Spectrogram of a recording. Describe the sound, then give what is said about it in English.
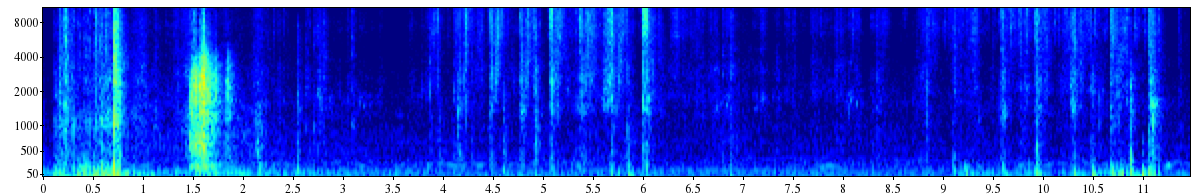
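Large tarot cards being shuffled, giving faint, irregular papery rustling and flicking with a few sharper bursts near the start and a busier patch of quick flutters toward the end. “These cards are really big. Really, really big. So you might just have to intuitively draw one.”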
